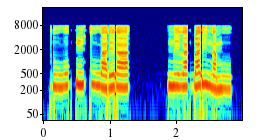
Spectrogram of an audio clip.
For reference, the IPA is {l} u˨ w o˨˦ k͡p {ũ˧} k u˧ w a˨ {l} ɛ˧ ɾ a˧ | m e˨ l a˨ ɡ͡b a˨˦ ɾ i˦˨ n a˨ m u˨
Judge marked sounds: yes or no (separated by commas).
no, yes, no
